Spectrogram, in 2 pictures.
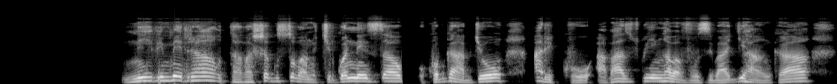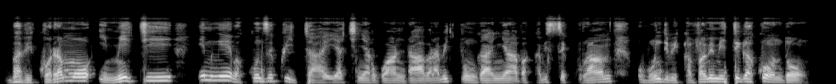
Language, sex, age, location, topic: Kinyarwanda, male, 25-35, Kigali, health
